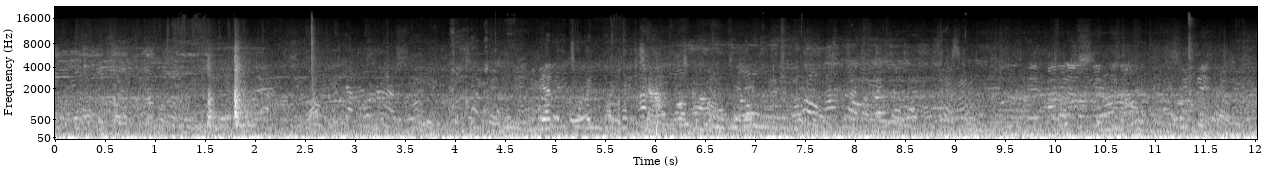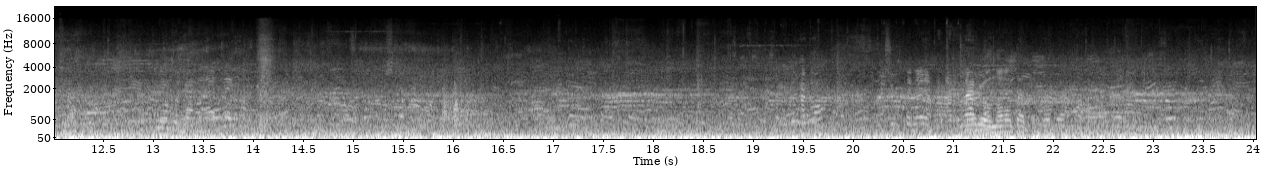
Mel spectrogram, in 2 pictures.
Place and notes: El Barri Gòtic, Barcelona, España - Binaurales - gente y barcos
